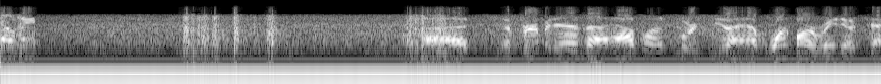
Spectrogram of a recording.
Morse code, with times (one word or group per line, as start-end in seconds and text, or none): none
